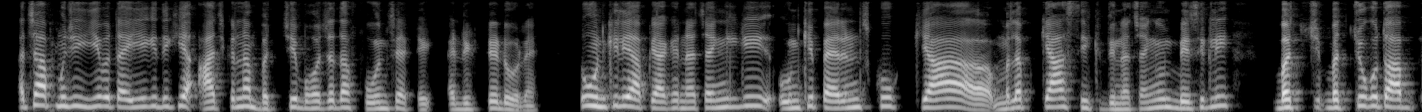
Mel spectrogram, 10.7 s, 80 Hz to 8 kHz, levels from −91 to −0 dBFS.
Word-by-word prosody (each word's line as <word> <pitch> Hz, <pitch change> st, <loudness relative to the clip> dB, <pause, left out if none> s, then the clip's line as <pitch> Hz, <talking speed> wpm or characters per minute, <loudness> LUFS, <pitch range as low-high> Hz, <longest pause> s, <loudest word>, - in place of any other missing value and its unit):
अच्छा 205 Hz, +7 st, +3 dB
आप 255 Hz, -1 st, +3 dB
मुझे 240 Hz, 0 st, 0 dB
ये 235 Hz, +1 st, -2 dB
बताइए 220 Hz, -2 st, 0 dB
कि 235 Hz, -, -5 dB
देखिए 225 Hz, +2 st, 0 dB
आजकल 180 Hz, +4 st, 0 dB
ना 235 Hz, -, +3 dB
बच्चे 165 Hz, +6 st, -3 dB
बहुत 180 Hz, -2 st, -2 dB
ज़्यादा 195 Hz, +2 st, 0 dB
फ़ोन 175 Hz, -3 st, -4 dB
से 180 Hz, +1 st, -3 dB
एडि 145 Hz, -4 st, -7 dB, 0.2 s
एडिक्टेड 155 Hz, +3 st, -3 dB
हो 145 Hz, -, -1 dB
रहे 125 Hz, -, -9 dB
हैं। 120 Hz, -, -18 dB, 0.3 s
तो 245 Hz, -, 0 dB
उनके 245 Hz, -1 st, +4 dB
लिए 240 Hz, -, +6 dB
आप 205 Hz, -3 st, +3 dB
क्या 180 Hz, -2 st, +3 dB
कहना 180 Hz, 0 st, -3 dB
चाहेंगे? 195 Hz, +4 st, -2 dB
कि 245 Hz, +1 st, -2 dB
उनके 190 Hz, +6 st, -2 dB
पेरेंट्स 200 Hz, 0 st, +1 dB
को 235 Hz, +2 st, -3 dB, 0.2 s
क्या 205 Hz, -6 st, +5 dB
मतलब 200 Hz, +7 st, -1 dB
क्या 215 Hz, 0 st, +4 dB
सीख 190 Hz, -6 st, -7 dB
देना 155 Hz, 0 st, -3 dB
चाहेंगे? 170 Hz, +6 st, -3 dB
बेसिकली 205 Hz, +8 st, -2 dB, 0.4 s
बच्च 200 Hz, 0 st, +5 dB
बच्चों 200 Hz, +5 st, +1 dB
को 245 Hz, -, +3 dB
तो 235 Hz, -, +4 dB
आप 205 Hz, -1 st, +4 dB
200 Hz, 235 wpm, -24 LUFS, 180-220 Hz, 0.4 s, लिए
